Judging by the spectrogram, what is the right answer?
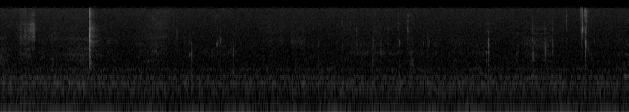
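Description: Someone bites into a lemon drop cookie filled with lemon curd and chews it up close, giving faint crunches and soft mouth sounds over a steady background hiss, with no talking.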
